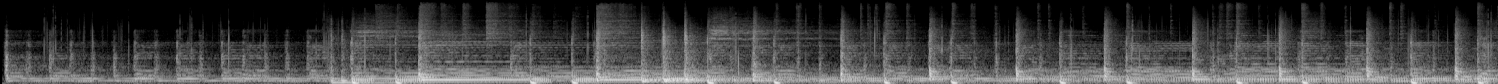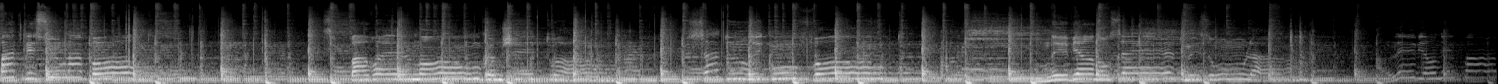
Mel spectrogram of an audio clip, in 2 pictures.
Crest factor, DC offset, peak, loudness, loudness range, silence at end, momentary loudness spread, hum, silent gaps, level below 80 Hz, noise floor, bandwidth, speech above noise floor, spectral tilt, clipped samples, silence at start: 16 dB; under 0.1%; 0 dBFS; -16 LUFS; 6 LU; 0.05 s; 13 LU; none; none; -24 dBFS; -40 dBFS; 18.5 kHz; 29 dB; -7 dB/octave; under 0.1%; 0.05 s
